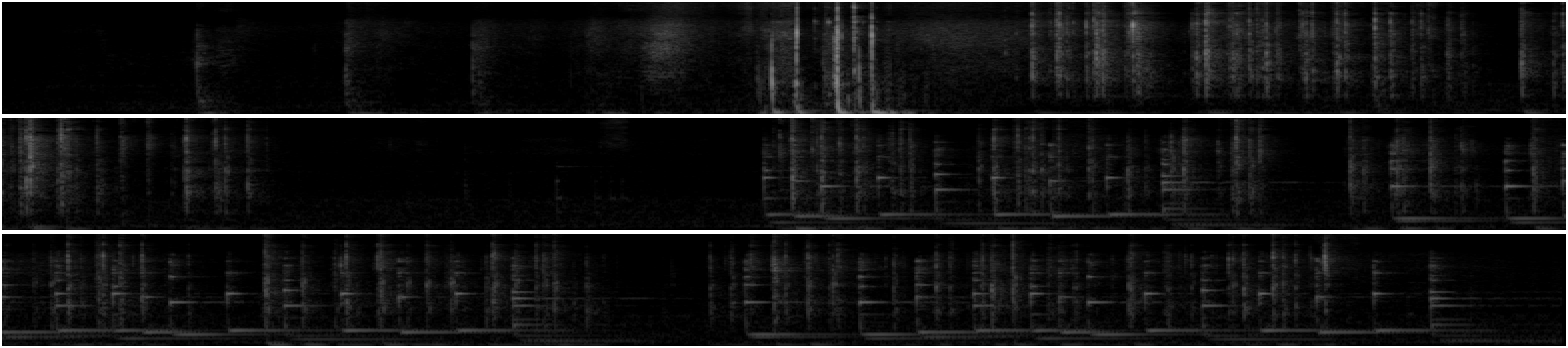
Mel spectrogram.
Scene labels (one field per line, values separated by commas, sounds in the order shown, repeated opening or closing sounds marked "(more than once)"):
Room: office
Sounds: footsteps, keyboard typing, phone ringing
